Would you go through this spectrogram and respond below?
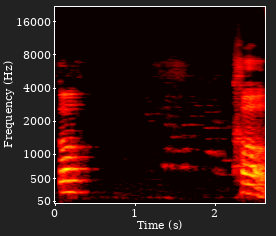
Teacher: तो का को बोलने के लिए कम वायु निकली, और खा को बोलने के लिए क्या है, अधिक वायु निकली। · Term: महाप्राण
